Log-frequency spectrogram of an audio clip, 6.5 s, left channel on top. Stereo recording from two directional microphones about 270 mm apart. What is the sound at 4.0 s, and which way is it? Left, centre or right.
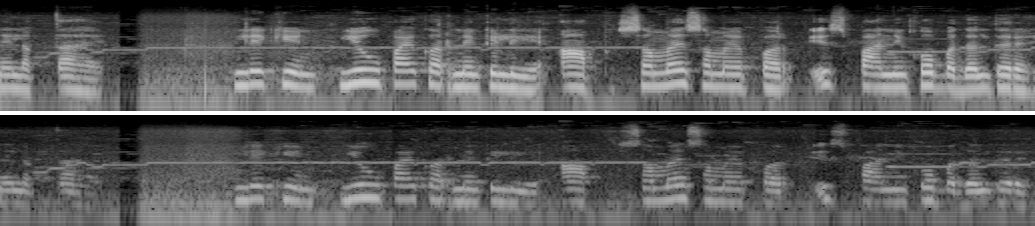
Speech, left.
